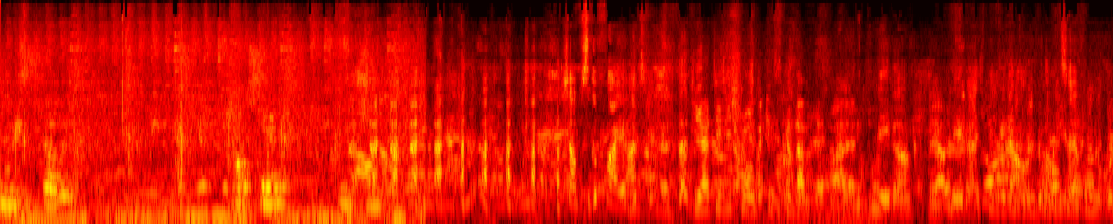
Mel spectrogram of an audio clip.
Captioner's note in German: gelächter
